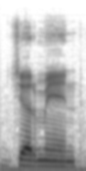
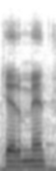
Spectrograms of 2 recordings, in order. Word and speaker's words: germane: What you are saying is not germane. So to what we are discussing, the G is pronounced like the G in gentle.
